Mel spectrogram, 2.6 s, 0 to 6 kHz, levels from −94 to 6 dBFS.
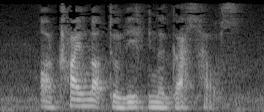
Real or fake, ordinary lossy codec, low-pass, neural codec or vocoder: fake; MP3, 24 kbps; 5.4 kHz; codec, 16 kHz, 2 kbps, FunCodec, trained on LibriTTS, 25 frames a second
